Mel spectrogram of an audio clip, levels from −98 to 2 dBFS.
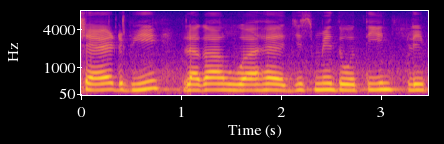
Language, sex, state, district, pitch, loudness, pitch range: Hindi, female, Madhya Pradesh, Katni, 215 Hz, -13 LUFS, 205-220 Hz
